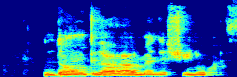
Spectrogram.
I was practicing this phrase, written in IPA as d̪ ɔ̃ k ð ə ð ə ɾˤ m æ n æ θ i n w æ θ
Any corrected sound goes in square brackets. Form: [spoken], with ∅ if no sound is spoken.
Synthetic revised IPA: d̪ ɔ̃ k ð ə [ʁ] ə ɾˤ m æ n æ [ʃ] i n w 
